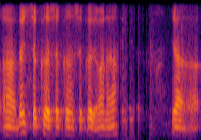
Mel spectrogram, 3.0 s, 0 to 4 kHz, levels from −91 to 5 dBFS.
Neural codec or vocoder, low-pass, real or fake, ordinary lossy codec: none; 3.6 kHz; real; none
